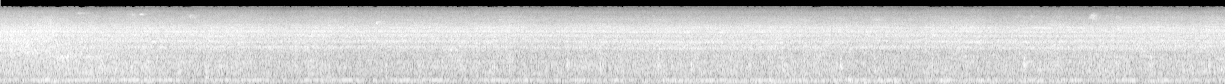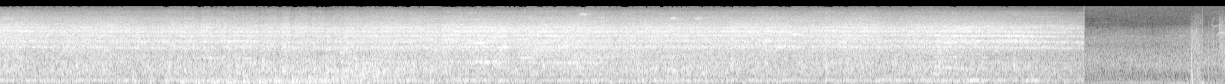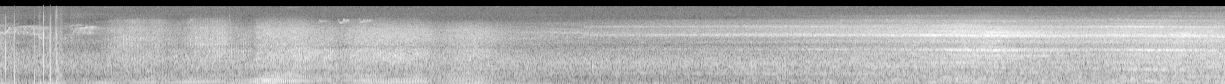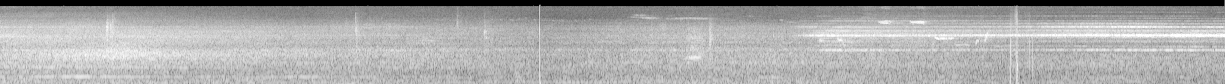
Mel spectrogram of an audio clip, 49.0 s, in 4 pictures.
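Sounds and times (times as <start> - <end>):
electric train passing: 0.0 - 23.2, 25.4 - 49.0
diesel train passing: 0.0 - 49.0
high-pitched whining tones: 30.2 - 39.2, 44.6 - 49.0.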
